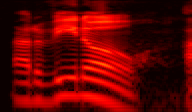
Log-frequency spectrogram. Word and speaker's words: Ottavino: If they're not interested in bringing back D-Rob, then is it Ottavino? Is that how you say it, Ottavino? – Ottavino. Hey, we're out of vino.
